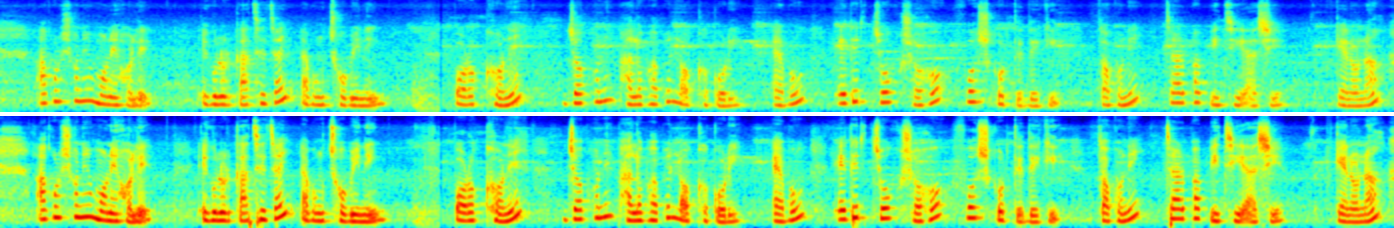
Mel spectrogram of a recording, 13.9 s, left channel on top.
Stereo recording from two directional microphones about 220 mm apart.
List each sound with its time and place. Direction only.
0.0 s speech: 30° right (ahead or behind)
